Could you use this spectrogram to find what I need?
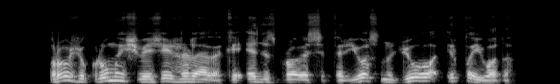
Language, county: Lithuanian, Vilnius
